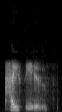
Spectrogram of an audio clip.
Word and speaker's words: Pysis: My product is Pisces. It's spelled P-Y-S-I-S.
